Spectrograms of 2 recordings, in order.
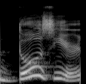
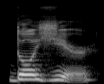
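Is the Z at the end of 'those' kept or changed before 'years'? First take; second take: kept; changed. First: The Z at the end of 'those' is kept before 'years'. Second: The Z at the end of 'those' changes to match the Y of 'years'. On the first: "So those years" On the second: "will become like those year. The Z would become Y to match the palatal sound"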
